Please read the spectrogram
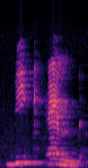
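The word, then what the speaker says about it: week-end: Here you can think En is the nasal sound and why is it not pronounced as on? We have few exceptions as well as rules in French. So we have to apply the exceptional rule here. So it will be pronounced as weekend.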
